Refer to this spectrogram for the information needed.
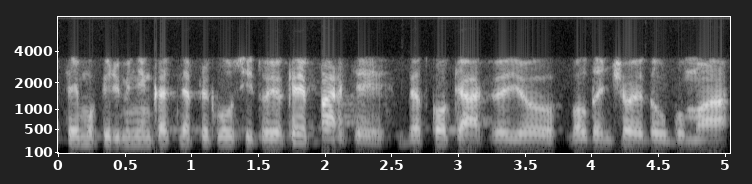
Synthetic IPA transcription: sʲɛɪmuːpʲɪɾʲmʲɪnʲɪŋkɐsnʲɛpʲɾʲɪklˠɐʊsʲiːt̪oːjokʲɛɪppɑːɾʲt̪ʲɛjbʲɛt̪koːkʲʊɑːt̪ʲʋʲɛjʊʋɐlˠd̪ɐnʲt͡ʃʲoːjɪd̪ɐʊɡʊmɐ

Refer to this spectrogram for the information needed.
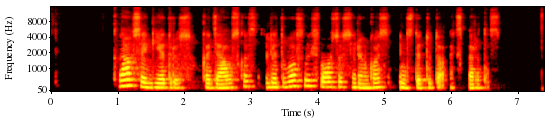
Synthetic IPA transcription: klˠɑˑʊsʲeɡʲiɛd̪ʲɾʲʊskɐzʲæˑʊskɐslʲiɛt̪ʊʋoːslˠɐɪsʋoːsʲoːsɾʲɪŋkoːsɪnʲsʲt̪ʲɪt̪ʊt̪o̰ːʔɛksʲpʲɛɾt̪ɐ̥s

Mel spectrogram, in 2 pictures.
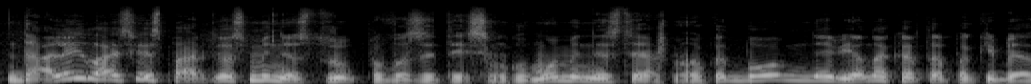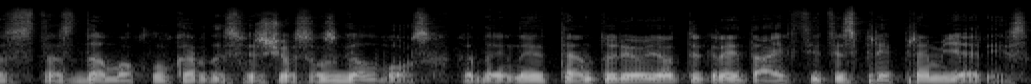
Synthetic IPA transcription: d̪ɑ̰ːlʲelˠɐɪsʲʋʲeːspɑːɾʲt̪ʲɪjoːsmʲɪnʲɪst̪ɾuːʋʲɪzɨt̪ʲɛɪsʲɪ̰ŋɡʊmoːmʲɪnʲɪst̪ɾʲeɪɐʃmɐ̰nɐʊkɐt̪bʊʋoːnʲɛʋʲiɛnɐːkɐrt̪ɑpɐkʲɪbʲeːst̪ɐsd̪ɐmoːklˠoːkɐrd̪ɐsʋʲɪ̰ɾʲʃʲoːsʲoːsɡɐlˠʋo̰ːskɐd̪ɐjɪnɐɪt̪ʲɛnt̪ʊɾʲeːjoːjɛʊt̪ʲɪkɾɐɪt̪ɐɪkst̪ʲiːt̪ʲɪspʲɾʲiɛpʲɾʲɛmʲjɛ̰ːɾʲḛs

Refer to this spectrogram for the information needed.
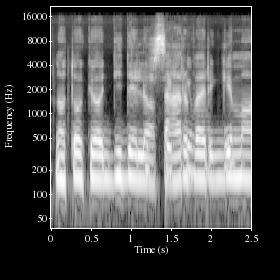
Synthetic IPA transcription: nuɔt̪oːkʲoːd̪ʲɪd̪ʲɛlʲoːpʲɛrʋɐɾʲɡʲɪmoː

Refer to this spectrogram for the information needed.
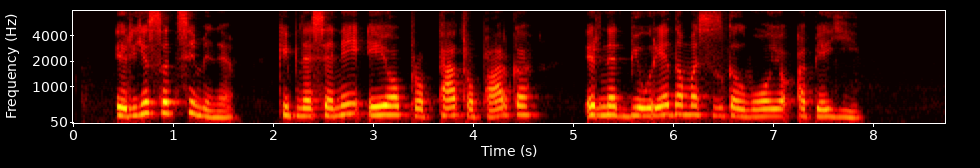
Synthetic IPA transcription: ɪɾjɪsɐt̪ʲsʲɪmʲɪnʲeː | kɐɪpnʲɛsʲɛnʲɛɪʔeːjoːpɾoːpʲæːt̪ɾoːpɑˑɾkɐː | ɪɾnʲɛd̪̚ʲbʲɪjɛʊɾʲeːd̪ɐmɐsʲɪsɡɐlˠʋoːjoːʔɐpʲiɛjiː

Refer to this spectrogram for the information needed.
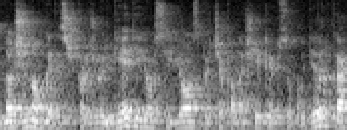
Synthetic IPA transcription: noːrʒʲɪnoːmkɐt̪jɪsɪʃprɐd͡ʒʲuːɪrɡʲeːdʲɪjoːsɪjoːsbʲɛt̪t͡ʃʲɛpɐnɐʃʲɛɪkɐɪpsʊkʊd̪ʲɪrkɐ

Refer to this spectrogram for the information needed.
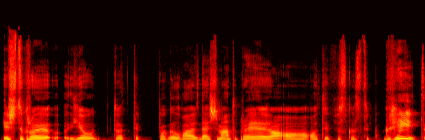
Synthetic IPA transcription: ɪʃt̪ʲɪkɾuːjʊjɛʊ | ʋɐtt̪ɐɪp | pɐɡɐlˠʋoːjosd̪ʲæːʃʲɪmmʲæːt̪ʊpɾɐeːjoːʔoːo̰ːt̪ɐɪpʋʲɪskɐst̪ɐɪpɡrʲɛɪt̪

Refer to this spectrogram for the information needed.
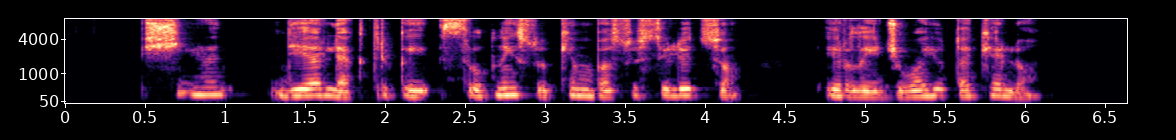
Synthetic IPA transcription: ʃʲiɛ | d̪ʲɪɛlʲɛkt̪ʲɾʲɪkɐɪsʲɪlˠpnɐɪsʊkʲɪmbɐsʊsʲɪlʲɪt̪sʲʊ̰ | ɪɾlˠɐɪd͡ʒʲuɔjʊt̪ɐkʲɛlʲʊ

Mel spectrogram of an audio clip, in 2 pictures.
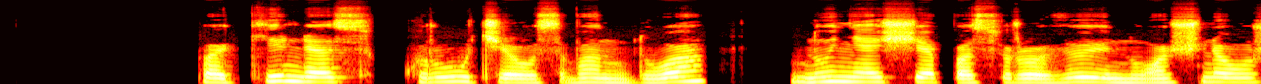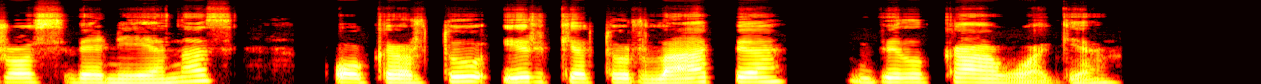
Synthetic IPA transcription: pɐkʲɪlʲeːskɾuːt͡ʃʲɛʊsʋɐnd̪uɔ | nʊnʲɛʃʲeːpɐsɾoːʋʲʊɪnuɔʃʲnʲɛʊʒoːsʋʲɛlʲeːnɐs | oːkɐɾt̪ʊʔɪɾkʲɛt̪ʊɾlˠɑːpʲɛ | ʋʲɪlˠkɑːuɔɡʲɛ

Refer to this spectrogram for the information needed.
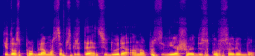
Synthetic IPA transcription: kʲɪt̪oːspɾɔbʲlʲæːmoːsɐpʲsʲkʲɾʲɪt̪ɐɪɐt̪ʲsʲɪd̪uːɾʲḛʔɐ̰nɐpʊsʋʲiɛʃoːjoːd̪ʲɪskʊɾsoːɾʲɪbṵː

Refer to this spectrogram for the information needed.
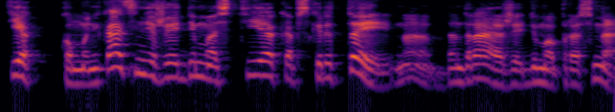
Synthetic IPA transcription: t̪ʲiɛkːoːmʊnʲɪkɑːt͡s̪ʲɪnʲɪsʒɐɪd̪ʲɪmɐst̪ʲiɛkɐpʲskɾʲɪt̪ɐɪnɐbʲɛnd̪ɾɑːjɛʒɐɪd̪ʲɪmoːpɾɐsʲmʲɛ̰

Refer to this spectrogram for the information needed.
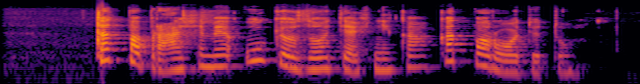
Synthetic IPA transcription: t̪ɐt̪̚pɐpɾɑːʃʲeːmʲeʔuːkʲoːzoːt̪ʲɛxʲnʲɪkɑːkɐt̪̚pɐɾoːd̪ʲit̪uː

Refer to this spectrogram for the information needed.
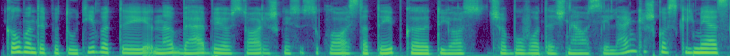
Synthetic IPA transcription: kɐlˠbɐnt̪ɐpʲiɛt̪ɐʊt̪ʲiːbɐt̪ɐɪnɐbʲæːbʲejoɪst̪oːɾʲɪʃkɐɪsʊsʲɪklˠoːsʲt̪ʲɐt̪ɐɪpkɐt̪joːst͡ʃʲɛbʊʋoːd̪ɐʒʲnʲɛʊsʲɛɪlʲɛŋʲkʲɪʃkoːskʲɪlʲmʲeːs

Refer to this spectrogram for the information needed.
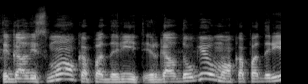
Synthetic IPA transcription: t̪ʲɐɪɡɐlˠjɪsmoːkɐpɐd̪ɐɾʲiːt̪ʲɪrɡɐlˠd̪ɐʊɡʲɛʊmoːkɐpɐd̪ɐɾʲiː

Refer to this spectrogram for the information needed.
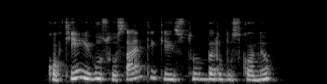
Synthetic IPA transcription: koːkʲiɛjuːsuːsɑˑnʲt̪ʲiˑkʲɛɪsʊbʲɛɾlˠʊskoːnʲʊ

